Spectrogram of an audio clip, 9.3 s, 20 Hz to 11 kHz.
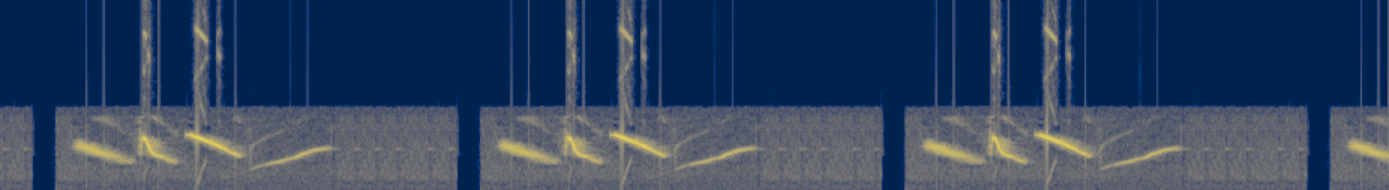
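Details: Green-winged saltator singing the tel tel fiu boi song type, clear whistled phrases of two descending slurs, a sharp downslur and a final upward sweep, phrases recurring roughly every 2.8 seconds with near-silent gaps between.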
